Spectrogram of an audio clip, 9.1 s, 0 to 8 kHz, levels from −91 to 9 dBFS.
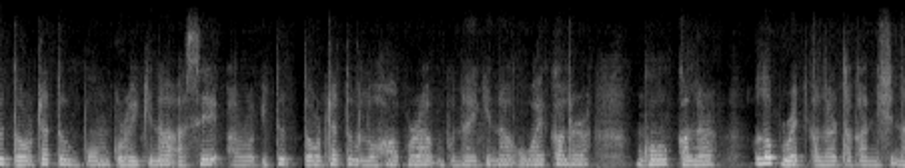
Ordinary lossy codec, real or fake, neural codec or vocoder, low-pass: Opus, 32 kbps; fake; vocoder, 24 kHz, 100 mel bands, Vocos; 7.2 kHz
